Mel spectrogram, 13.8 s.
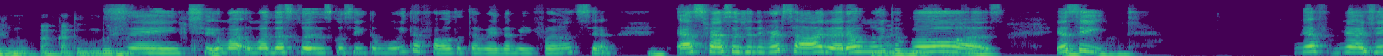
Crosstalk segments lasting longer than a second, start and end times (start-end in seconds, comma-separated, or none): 8.7-9.9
